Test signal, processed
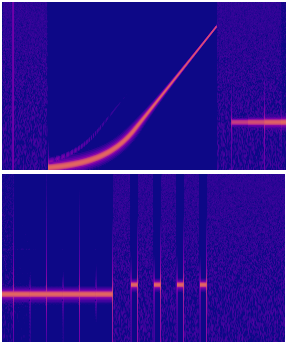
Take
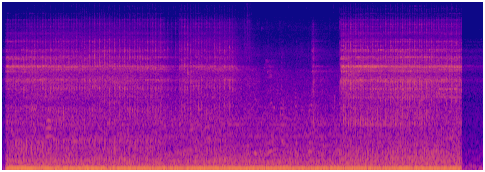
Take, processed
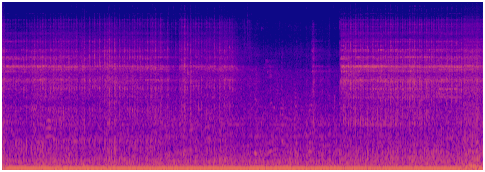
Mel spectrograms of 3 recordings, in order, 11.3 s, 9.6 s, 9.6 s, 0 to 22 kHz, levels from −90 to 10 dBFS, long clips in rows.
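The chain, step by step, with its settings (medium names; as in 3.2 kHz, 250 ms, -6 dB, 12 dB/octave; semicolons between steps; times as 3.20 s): level flattener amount 100%; trim -7.5 dB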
